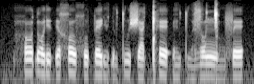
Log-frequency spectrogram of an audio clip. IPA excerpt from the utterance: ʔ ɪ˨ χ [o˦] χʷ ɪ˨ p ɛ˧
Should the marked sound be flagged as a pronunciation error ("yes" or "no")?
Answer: yes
